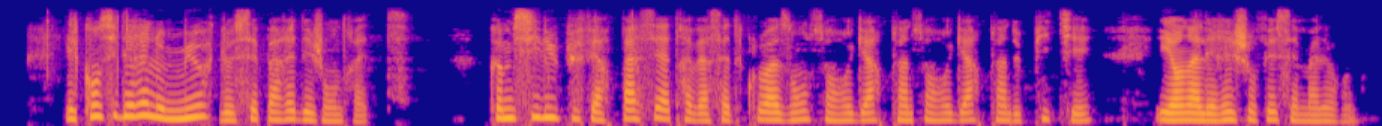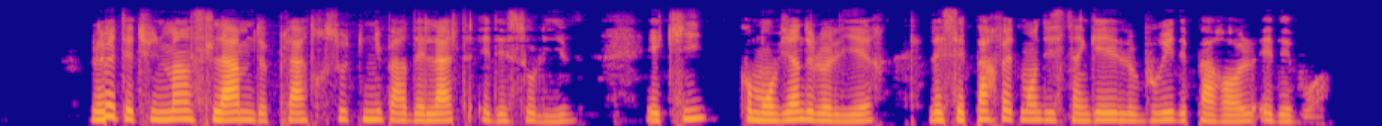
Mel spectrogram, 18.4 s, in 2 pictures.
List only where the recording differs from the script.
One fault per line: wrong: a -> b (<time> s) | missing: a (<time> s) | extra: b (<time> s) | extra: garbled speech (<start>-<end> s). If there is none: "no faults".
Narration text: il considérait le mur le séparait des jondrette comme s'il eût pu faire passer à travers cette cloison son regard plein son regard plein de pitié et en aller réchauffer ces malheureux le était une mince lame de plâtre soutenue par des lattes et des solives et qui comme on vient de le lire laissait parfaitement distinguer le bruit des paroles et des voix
no faults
